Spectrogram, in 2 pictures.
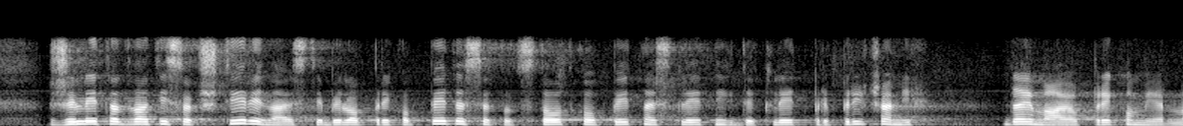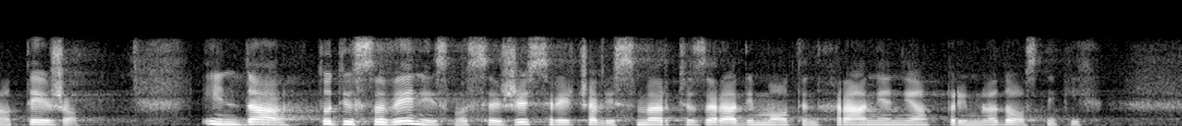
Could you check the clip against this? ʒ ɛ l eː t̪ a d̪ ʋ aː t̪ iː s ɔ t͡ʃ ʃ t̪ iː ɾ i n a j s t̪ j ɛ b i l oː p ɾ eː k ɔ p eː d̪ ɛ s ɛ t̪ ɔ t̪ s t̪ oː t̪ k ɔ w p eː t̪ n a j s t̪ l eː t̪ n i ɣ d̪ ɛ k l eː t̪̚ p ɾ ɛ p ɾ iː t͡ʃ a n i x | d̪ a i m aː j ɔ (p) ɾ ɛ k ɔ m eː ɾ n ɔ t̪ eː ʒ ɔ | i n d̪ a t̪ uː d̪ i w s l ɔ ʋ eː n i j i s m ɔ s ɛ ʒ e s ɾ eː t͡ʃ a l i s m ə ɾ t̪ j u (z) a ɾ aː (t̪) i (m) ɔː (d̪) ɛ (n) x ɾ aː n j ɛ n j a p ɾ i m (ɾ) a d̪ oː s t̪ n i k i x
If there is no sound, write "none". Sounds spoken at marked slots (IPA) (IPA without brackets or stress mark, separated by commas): p, z, d̪, m, t̪, n, l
